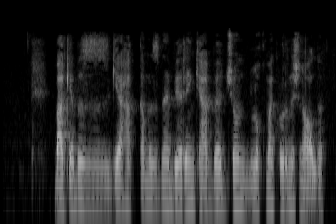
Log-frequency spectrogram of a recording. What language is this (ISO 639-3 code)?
uzb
